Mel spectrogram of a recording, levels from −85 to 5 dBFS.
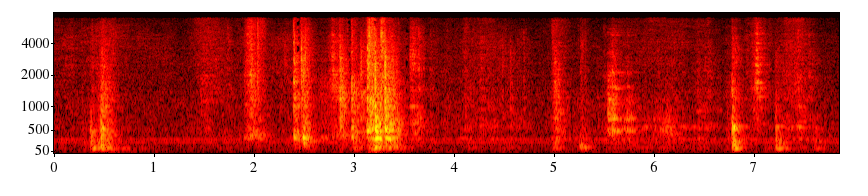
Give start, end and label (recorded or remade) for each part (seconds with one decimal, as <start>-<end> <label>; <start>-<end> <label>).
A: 0.0-7.9 recorded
